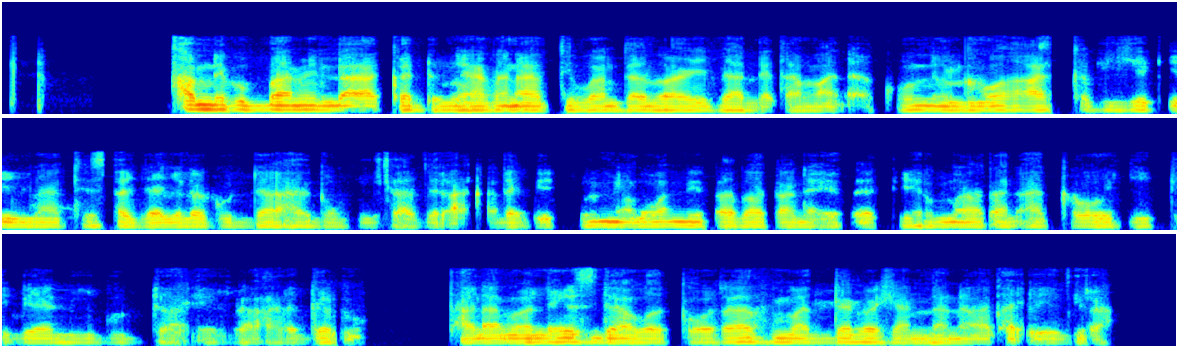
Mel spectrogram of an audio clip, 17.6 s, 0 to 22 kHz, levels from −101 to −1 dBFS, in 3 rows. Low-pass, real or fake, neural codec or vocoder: 7.2 kHz; fake; codec, 24 kHz, 1.5 kbps, HILCodec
